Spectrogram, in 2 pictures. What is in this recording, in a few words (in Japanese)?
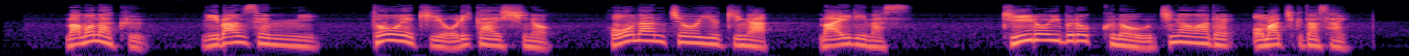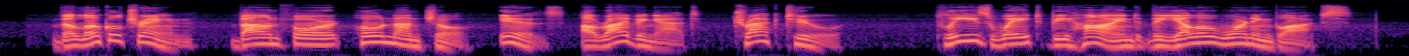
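接近放送 男声; 池袋; 放送は「方南町行」です。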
